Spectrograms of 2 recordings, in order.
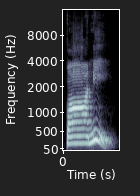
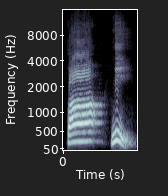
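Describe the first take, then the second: First: Said in the usual way. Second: पानी drawn out very slowly, पा and नी split apart; syllable by syllable. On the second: Shown as a demonstration. Teacher splits पानी into syllables for pupils. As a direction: stretch पानी into two separate syllables, पा then नी. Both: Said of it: "पा की आवाज अलग आती है और नी की आवाज अलग आती है".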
